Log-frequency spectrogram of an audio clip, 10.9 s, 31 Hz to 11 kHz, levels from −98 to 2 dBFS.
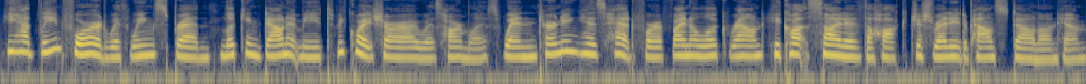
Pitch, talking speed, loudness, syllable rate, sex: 225 Hz, 220 wpm, -19 LUFS, 4.6 syllables/s, female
